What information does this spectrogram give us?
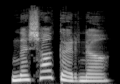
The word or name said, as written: नशा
